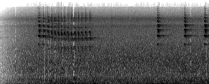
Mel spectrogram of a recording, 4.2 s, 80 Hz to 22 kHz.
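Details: Crested kingfisher in the mountains of Nara, Japan, on 30 May 2016, near a female parent bringing food to four fledglings: a quick, harsh rattle of about a dozen high notes, then three single sharp calls spaced well apart, over a low outdoor rumble.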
